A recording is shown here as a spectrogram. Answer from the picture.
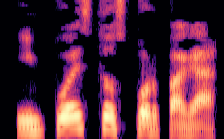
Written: IMPUESTOS POR PAGAR

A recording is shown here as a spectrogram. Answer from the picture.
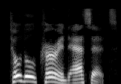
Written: TOTAL CURRENT ASSETS

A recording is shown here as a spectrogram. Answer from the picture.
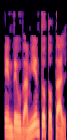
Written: ENDEUDAMIENTO TOTAL

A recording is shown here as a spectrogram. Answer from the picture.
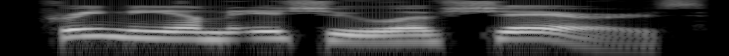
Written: PREMIUM ISSUE OF SHARES

